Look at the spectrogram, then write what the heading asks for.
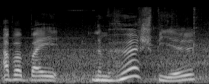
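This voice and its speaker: A woman's voice: medium pitch, expressive, background noise. A woman interviewing in a casual, colloquial way, often rephrasing her questions as she goes. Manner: colloquial, self-deprecating, halting rephrasing. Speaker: podcast interviewer. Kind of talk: casual chat.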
